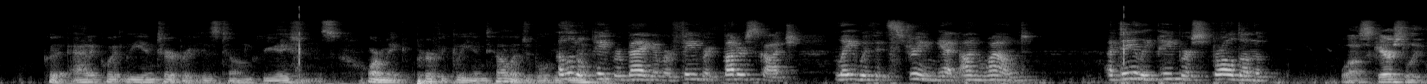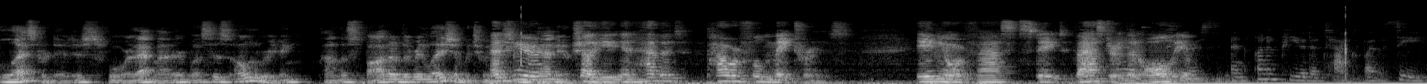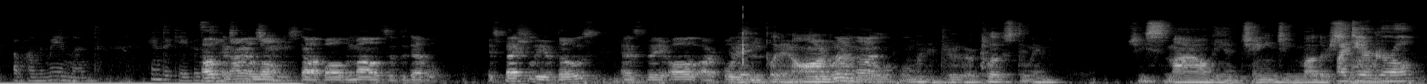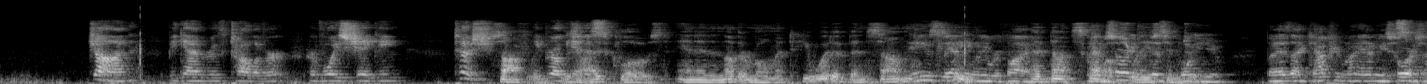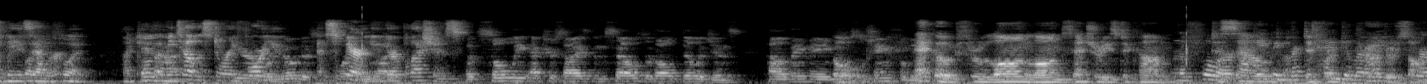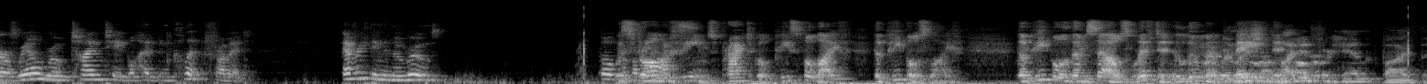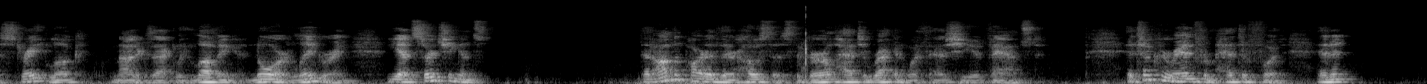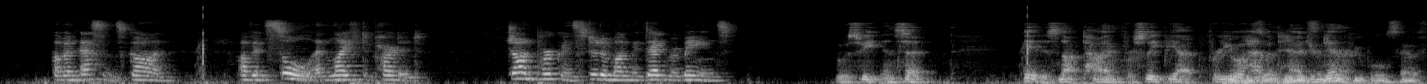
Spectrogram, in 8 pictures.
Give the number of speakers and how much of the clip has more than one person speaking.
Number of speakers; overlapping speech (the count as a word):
ten, about 20%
